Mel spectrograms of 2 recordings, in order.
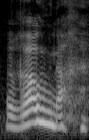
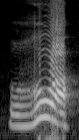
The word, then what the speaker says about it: Roa: Comment tu dis? Raouna. Putain, mais pas du tout. Vas-y. Allez, t'as droit à un deuxième essai. Ce n'est pas Raouna. Vas-y. Roa. Wow, Roa. Allez, bravo.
